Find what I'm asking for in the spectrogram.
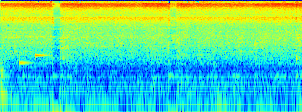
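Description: Carrots and bean sprouts sauté in a hot pan with a steady, dense sizzling hiss, plus a couple of brief stirring knocks, close and fairly loud.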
